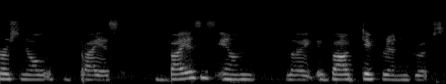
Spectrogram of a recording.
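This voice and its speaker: A woman with a fairly high pitch. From Thailand. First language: Thai. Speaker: university student. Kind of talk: interview. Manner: halting, many fillers.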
